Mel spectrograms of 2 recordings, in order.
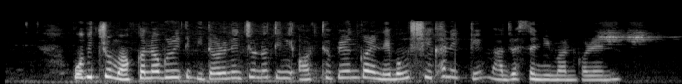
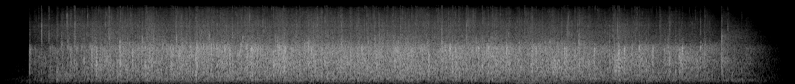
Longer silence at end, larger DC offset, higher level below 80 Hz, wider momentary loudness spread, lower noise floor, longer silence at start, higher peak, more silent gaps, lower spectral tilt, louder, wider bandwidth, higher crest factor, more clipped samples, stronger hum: about the same, 0.35 s vs 0.35 s; neither; about the same, -58 dBFS vs -62 dBFS; about the same, 11 LU vs 10 LU; about the same, -46 dBFS vs -48 dBFS; first, 0.75 s vs 0.3 s; first, -2 dBFS vs -6 dBFS; neither; first, -4.5 dB/octave vs -0.5 dB/octave; first, -18 LUFS vs -22 LUFS; second, 8.2 kHz vs 17 kHz; about the same, 16 dB vs 18 dB; neither; neither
